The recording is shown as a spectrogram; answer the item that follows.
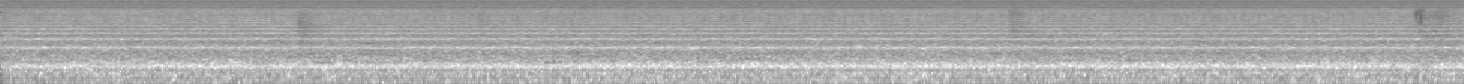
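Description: A steady low electrical hum with a faint hiss underneath, unchanging throughout.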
